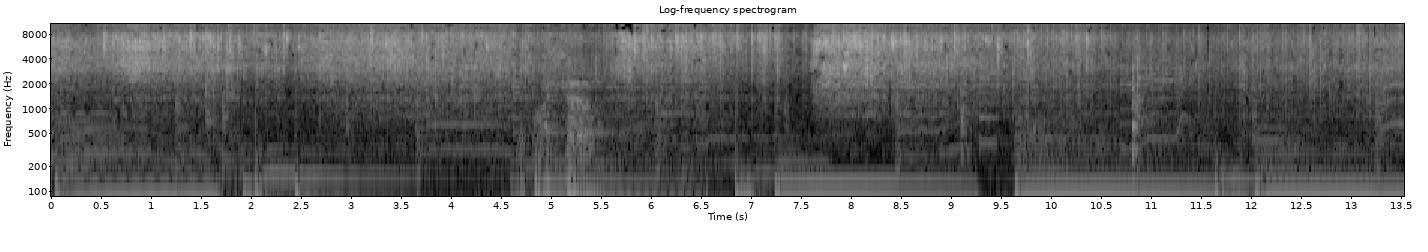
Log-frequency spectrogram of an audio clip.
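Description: A baked potato half sizzling as it fries in hot oil in a nonstick frying pan, pressed flat with a spatula. The sizzle is a steady, dense hiss.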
